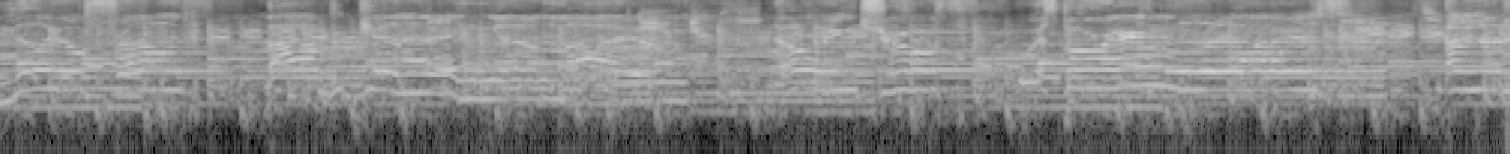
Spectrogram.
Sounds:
music

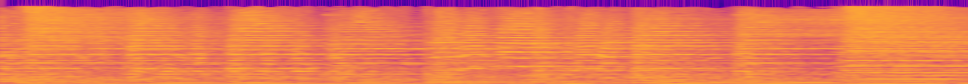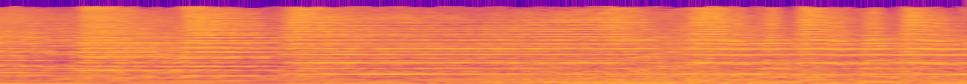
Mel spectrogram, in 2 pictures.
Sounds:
music

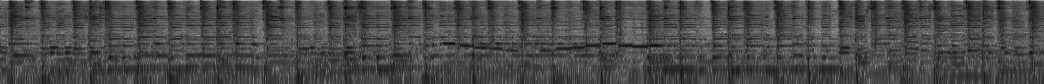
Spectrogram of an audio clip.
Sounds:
music, folk music

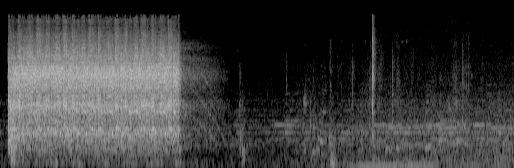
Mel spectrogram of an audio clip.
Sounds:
medium engine (mid frequency), music, engine, vehicle

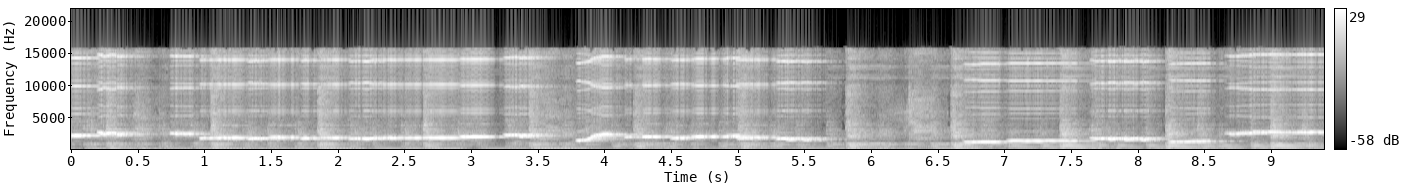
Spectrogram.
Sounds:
whistling, music, people whistling, electronic organ

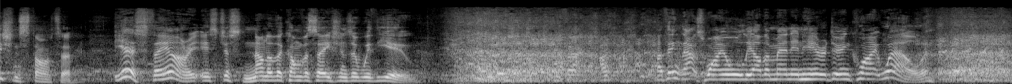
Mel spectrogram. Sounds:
speech

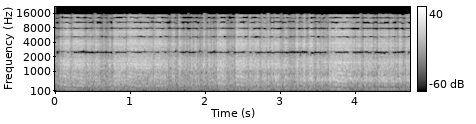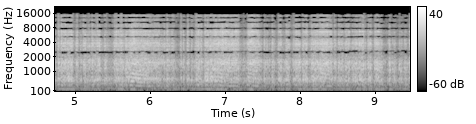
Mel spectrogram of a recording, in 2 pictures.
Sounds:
engine

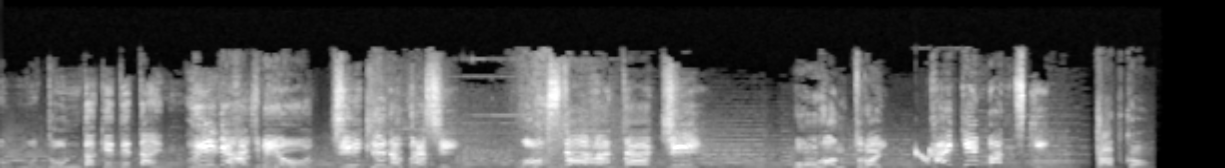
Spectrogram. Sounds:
music, speech

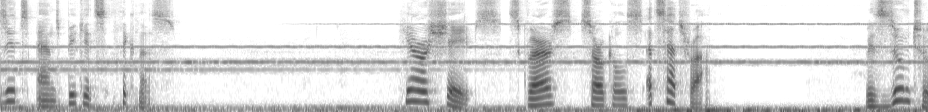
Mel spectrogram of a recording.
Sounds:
music, speech

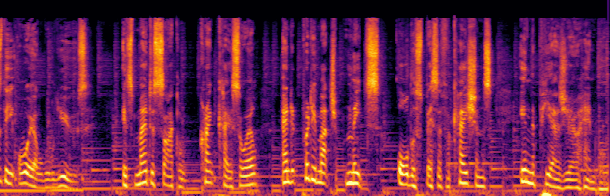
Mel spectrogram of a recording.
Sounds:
speech, music

